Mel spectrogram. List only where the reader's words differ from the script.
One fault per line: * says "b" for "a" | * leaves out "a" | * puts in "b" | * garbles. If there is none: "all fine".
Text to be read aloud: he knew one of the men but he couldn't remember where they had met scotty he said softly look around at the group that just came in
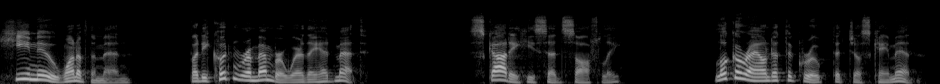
all fine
